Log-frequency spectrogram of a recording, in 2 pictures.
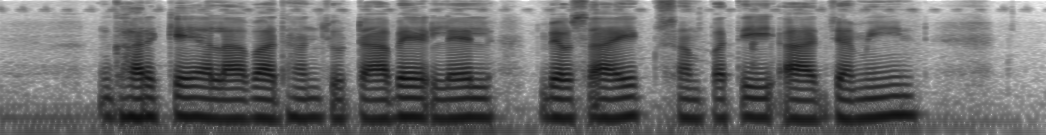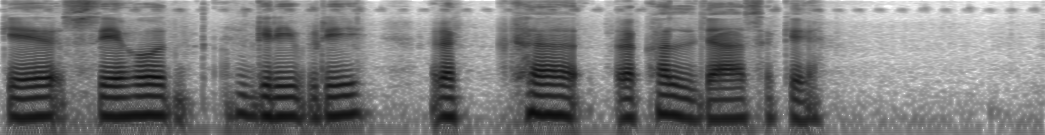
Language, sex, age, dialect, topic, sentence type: Maithili, male, 18-24, Eastern / Thethi, banking, statement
